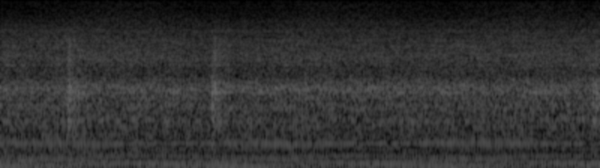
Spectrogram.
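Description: Very faint steady electrical hum and hiss, with two tiny ticks, about half a second and a second and a half in: a pause between phrases of studio speech.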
